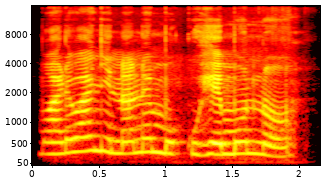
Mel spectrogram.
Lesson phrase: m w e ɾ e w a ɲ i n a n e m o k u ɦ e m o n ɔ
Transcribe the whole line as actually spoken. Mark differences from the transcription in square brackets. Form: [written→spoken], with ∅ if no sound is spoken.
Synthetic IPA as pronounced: m w [e→a] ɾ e w a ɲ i n a n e m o k u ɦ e m o n ɔ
